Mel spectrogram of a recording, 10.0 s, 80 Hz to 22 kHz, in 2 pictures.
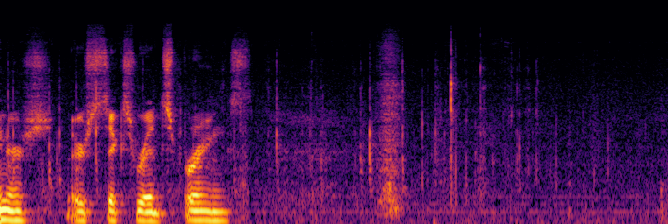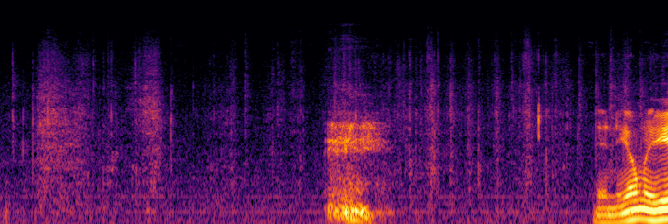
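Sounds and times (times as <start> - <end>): light clicks of small parts: 0.0 - 6.4
packaging rustling: 0.0 - 10.0.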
